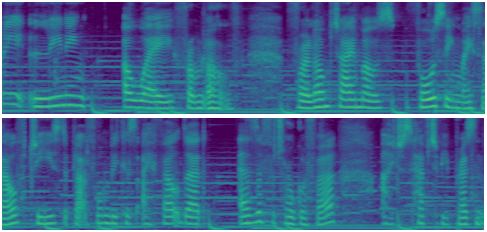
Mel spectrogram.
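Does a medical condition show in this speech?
No.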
